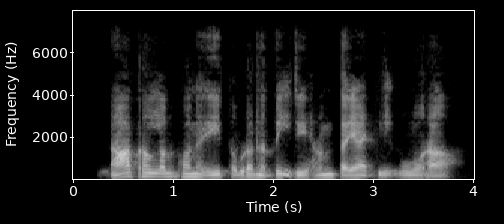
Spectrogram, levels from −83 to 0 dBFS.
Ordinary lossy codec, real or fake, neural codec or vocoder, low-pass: MP3, 64 kbps; fake; codec, 16 kHz, 0.5 kbps, FreqCodec, larger model; 7.2 kHz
